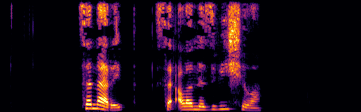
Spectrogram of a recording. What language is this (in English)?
Czech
